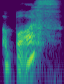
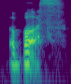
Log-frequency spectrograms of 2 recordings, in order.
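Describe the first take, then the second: First: "bus" swooping up as a question. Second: Said in the usual way. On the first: A narrator's reading. Reader reacting to the tour bus, "bus" rising in question. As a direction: lift "bus" sharply at the end, puzzled. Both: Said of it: "Question mark?".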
